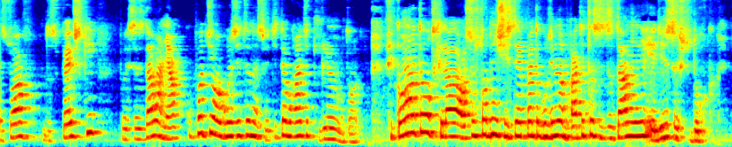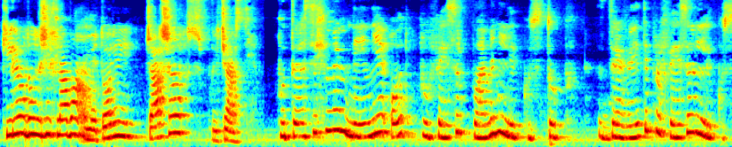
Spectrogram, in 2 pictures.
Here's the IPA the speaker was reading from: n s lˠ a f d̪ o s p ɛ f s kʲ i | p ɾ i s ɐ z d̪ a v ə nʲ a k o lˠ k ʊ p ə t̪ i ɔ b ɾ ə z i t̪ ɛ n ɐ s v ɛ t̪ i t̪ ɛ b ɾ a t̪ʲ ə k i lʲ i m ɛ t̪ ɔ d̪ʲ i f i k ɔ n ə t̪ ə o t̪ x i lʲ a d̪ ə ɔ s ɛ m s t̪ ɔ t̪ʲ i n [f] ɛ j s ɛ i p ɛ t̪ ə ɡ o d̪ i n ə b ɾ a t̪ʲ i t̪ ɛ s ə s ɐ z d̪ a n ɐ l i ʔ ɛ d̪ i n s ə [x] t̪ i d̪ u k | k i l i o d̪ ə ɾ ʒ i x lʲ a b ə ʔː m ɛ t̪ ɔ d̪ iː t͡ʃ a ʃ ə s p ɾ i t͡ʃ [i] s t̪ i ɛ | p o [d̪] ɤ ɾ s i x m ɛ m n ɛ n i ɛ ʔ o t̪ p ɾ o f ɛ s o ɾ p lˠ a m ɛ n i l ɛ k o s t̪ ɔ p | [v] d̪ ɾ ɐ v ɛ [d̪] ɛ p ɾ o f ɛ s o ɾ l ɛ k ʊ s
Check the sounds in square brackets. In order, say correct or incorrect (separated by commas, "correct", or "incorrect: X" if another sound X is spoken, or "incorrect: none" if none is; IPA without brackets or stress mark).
incorrect: ʃ, incorrect: ʃ, incorrect: a, incorrect: t̪, incorrect: z, incorrect: t̪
